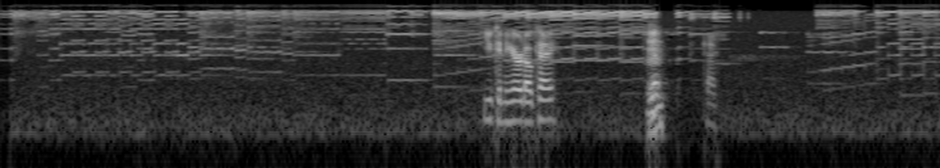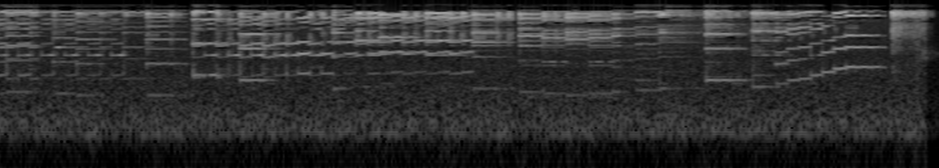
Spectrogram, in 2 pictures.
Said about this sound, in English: So, here is the title theme to Punch Out. Okay. So this is. I don't know if anybody remembers it, but I'm gonna play it.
